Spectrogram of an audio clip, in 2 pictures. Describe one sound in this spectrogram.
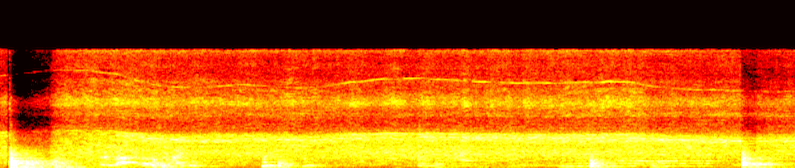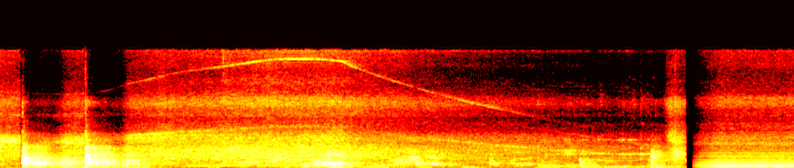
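Several men talk to each other nearby.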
